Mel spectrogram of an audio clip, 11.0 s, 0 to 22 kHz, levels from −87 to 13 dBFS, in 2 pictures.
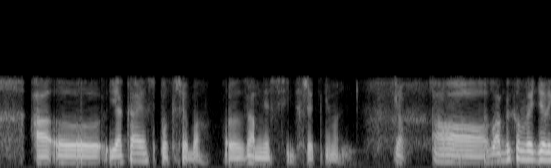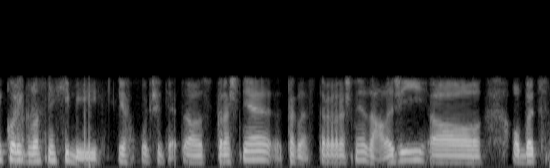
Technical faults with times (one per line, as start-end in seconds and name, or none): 0.00-11.01 AMR narrowband mobile codec
3.82-3.92 lost AMR speech frames
6.76-6.84 lost AMR speech frames
9.72-9.82 lost AMR speech frames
